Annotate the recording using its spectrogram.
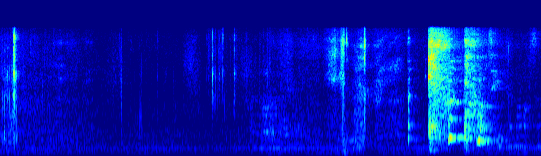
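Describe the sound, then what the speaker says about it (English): A person coughs close into a microphone at a digital marketing session, a couple of sharp bursts near the end following a quiet stretch of faint room noise and small handling sounds. "I'm coughing into the mic."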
